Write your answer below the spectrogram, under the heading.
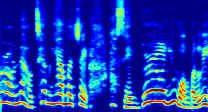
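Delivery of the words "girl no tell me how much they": put-on old woman voice, quieter. Retelling a conversation about ticket prices, imitating grandma's way of talking. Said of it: "That's how my grandma talk".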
